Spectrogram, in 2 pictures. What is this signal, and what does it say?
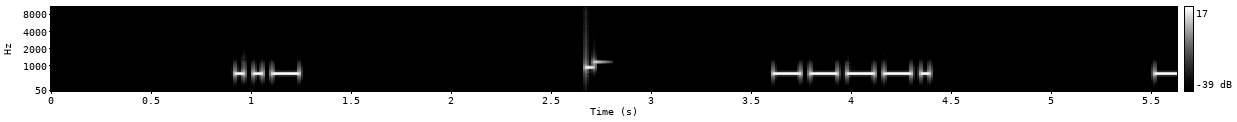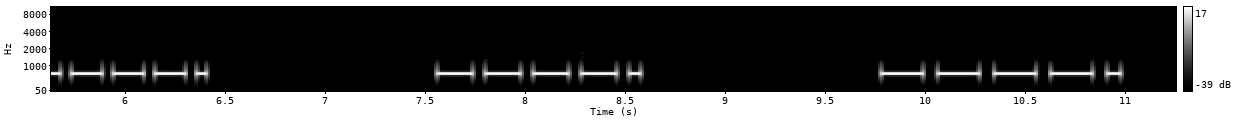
Morse code, heard as a keyed tone, about 23 wpm, spaced as for 7 wpm, 700 Hz. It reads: U 9999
